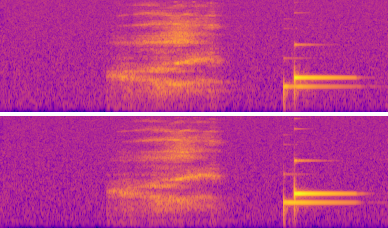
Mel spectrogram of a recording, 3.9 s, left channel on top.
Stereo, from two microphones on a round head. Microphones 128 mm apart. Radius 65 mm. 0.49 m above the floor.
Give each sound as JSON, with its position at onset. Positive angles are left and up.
{"t": 1.1, "sound": "cutlery clinking", "side_deg": 75, "distance_m": 7.0}
{"t": 2.8, "sound": "a ringtone", "side_deg": -35, "distance_m": 0.6}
